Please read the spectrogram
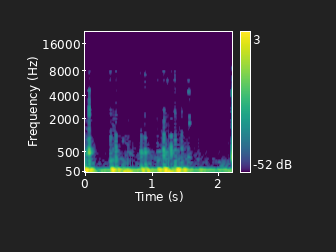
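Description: Computer keyboard typing: a run of light, irregular keystrokes as code is entered.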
